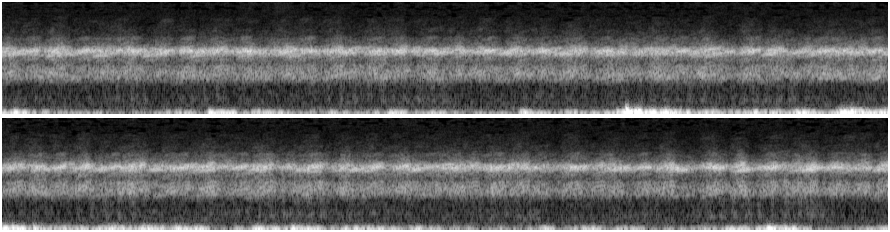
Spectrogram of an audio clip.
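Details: Frogs calling in chorus on a summer night in the countryside, a continuous fine-pulsed trill in a mid and a higher band, with low background rumble and a sharp thump about three seconds in.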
